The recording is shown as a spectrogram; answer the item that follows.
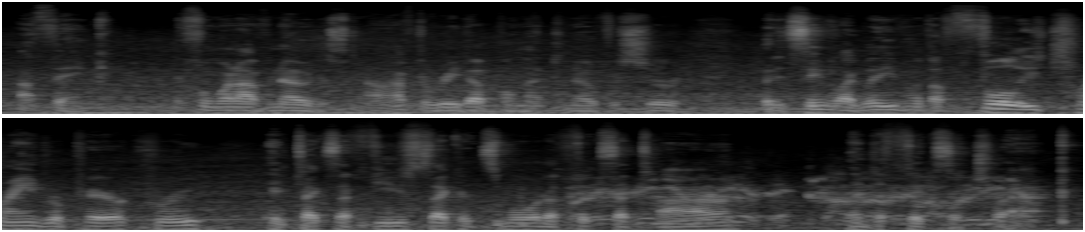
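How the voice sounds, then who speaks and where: A middle-aged man with a crackly voice, rambling through casual game commentary from his home setup. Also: sits low. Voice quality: crackly, gravelly voice. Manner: rambling, repeats words, swears when annoyed. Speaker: gaming video host. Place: home room, indoors.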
